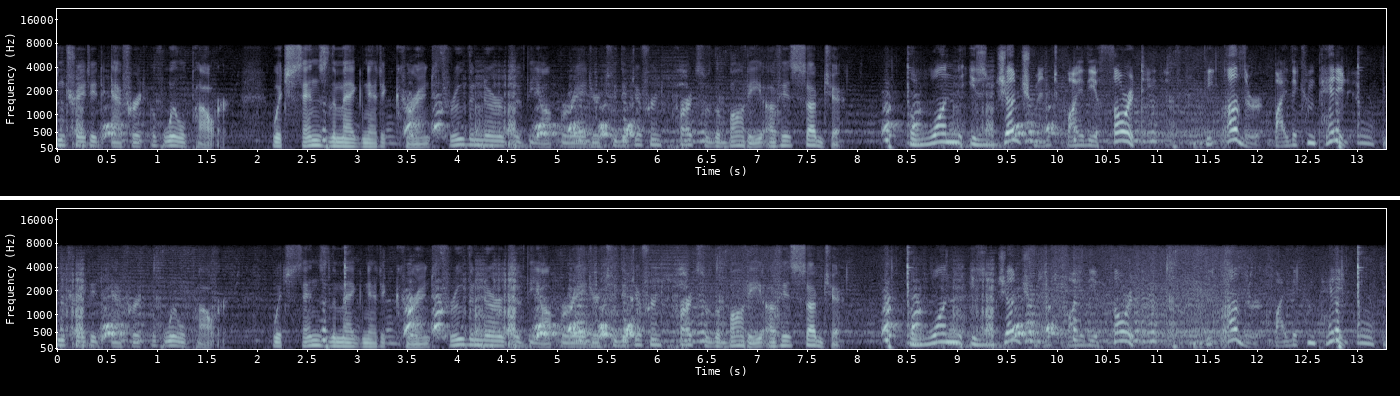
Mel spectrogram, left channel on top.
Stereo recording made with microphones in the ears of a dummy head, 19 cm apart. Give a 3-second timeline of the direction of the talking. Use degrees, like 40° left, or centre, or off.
70° left, 20° right, centre, 50° left, 80° left.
